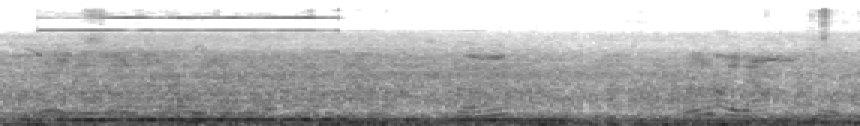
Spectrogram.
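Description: Outdoor background noise: a steady low rumble with a held low hum, and indistinct voices.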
